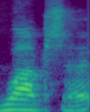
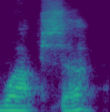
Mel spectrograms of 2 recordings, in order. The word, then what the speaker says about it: Łapsa: It's actually pronounced Wapsa. It's looks like it's spelled Lapsa, but it's pronounced Wapsa.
